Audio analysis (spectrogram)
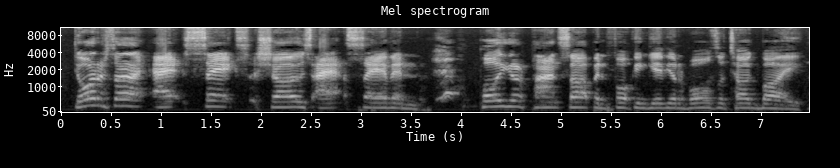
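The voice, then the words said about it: Put-on Scottish accent. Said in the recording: “switch accents. ... Scottish.”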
